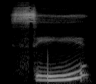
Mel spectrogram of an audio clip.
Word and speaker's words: cube: C-U-B-E. Here is you and Magic E. U says you. And Magic E is silent or quiet.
